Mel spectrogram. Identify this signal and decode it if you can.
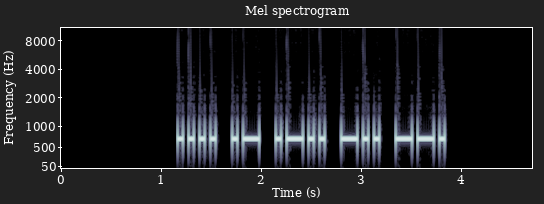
Morse code, heard as a keyed tone, about 22 wpm, 700 Hz. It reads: HALDG
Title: Code Groups - 5 Letters - 22wpm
